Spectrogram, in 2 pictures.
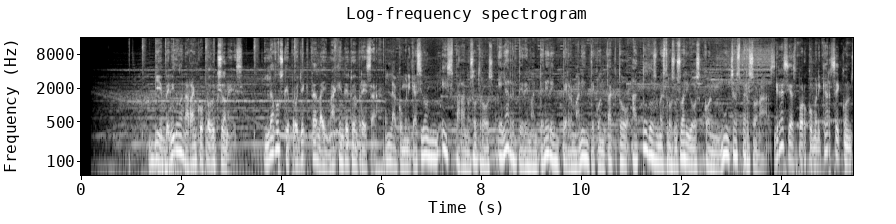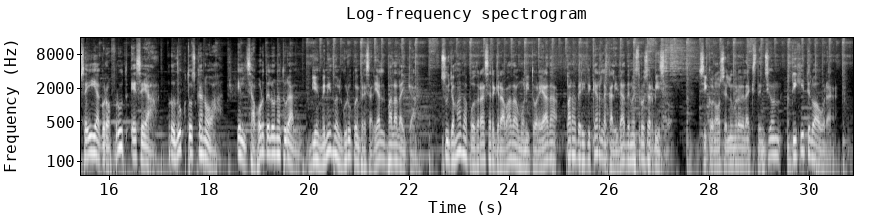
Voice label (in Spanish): Demo de Audio Telefónico IVR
